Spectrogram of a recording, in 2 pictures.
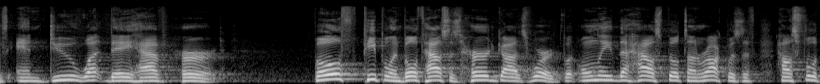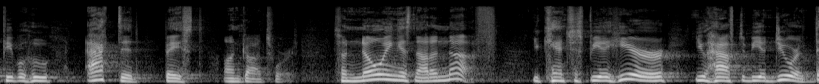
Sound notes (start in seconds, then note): none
